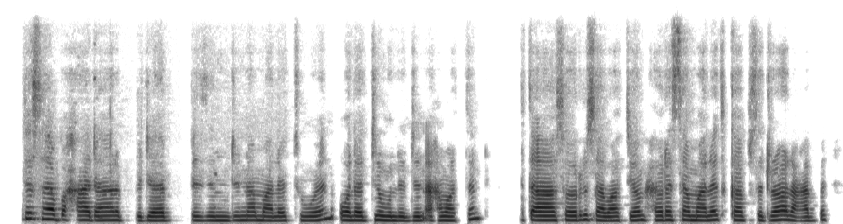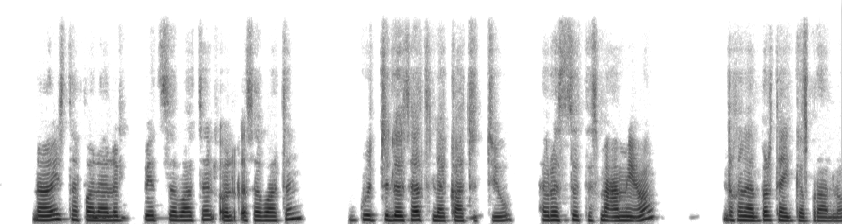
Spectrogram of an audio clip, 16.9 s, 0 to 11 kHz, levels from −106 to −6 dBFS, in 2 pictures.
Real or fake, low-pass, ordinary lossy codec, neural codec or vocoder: real; 9.9 kHz; Opus, 64 kbps; none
